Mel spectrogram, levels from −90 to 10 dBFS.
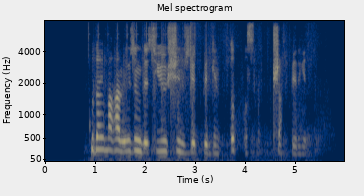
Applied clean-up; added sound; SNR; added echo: neural separator model SepFormer DNS4.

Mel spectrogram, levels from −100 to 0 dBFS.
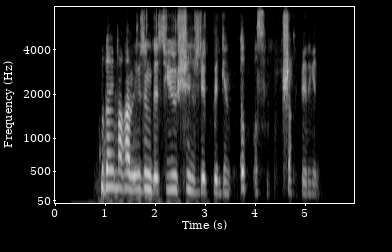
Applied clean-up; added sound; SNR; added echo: neural mask model Resemble Enhance denoiser.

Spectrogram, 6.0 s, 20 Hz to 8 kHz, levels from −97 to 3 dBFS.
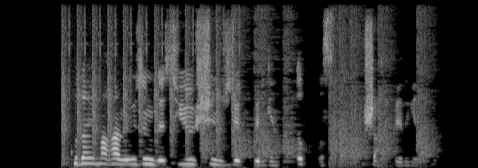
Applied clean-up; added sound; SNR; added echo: classical method Wiener filter.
